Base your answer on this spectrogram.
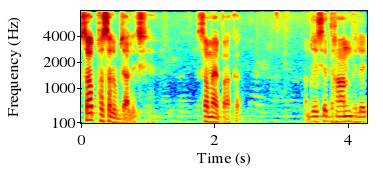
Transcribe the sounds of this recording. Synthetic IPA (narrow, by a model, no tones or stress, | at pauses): səb̚pʰəsəlup̚d͡ʒa̰lɛ̰t͡ʃʰɛ | səməjpa̰kə | əbd͡ʒesed̪ʱanbʱelɛ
